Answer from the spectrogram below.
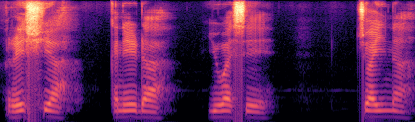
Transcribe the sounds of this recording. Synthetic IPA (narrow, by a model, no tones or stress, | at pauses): ɾeʃia | kaneɖa | juwase | t͡ʃajna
